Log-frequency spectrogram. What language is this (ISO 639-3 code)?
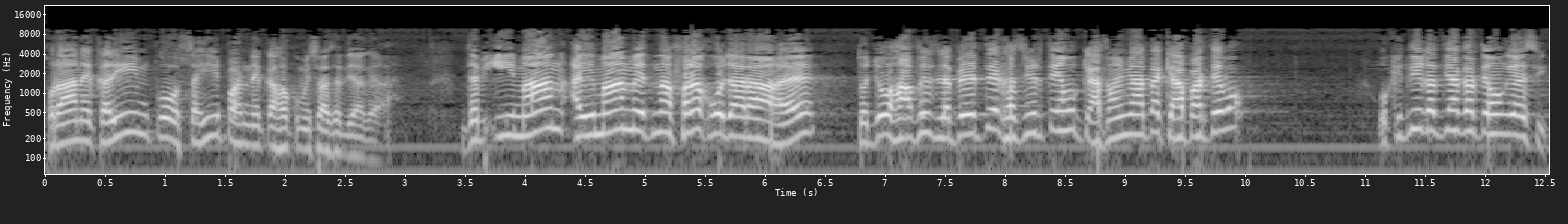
urd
